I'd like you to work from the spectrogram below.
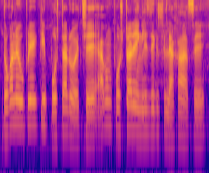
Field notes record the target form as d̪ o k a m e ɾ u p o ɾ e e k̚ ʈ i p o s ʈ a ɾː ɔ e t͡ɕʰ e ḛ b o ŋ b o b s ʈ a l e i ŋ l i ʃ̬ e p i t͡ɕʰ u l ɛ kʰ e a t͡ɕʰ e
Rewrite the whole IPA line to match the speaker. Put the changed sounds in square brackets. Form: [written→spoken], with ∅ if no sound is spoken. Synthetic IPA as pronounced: d̪ o k a [m→n] e ɾ u p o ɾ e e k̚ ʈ i p o s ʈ a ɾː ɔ e t͡ɕʰ e ḛ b o ŋ [b→p] o [b→∅] s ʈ a [l→ɾ] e i ŋ l i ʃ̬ e [p→k] i t͡ɕʰ u l ɛ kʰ [e→a] a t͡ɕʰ e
